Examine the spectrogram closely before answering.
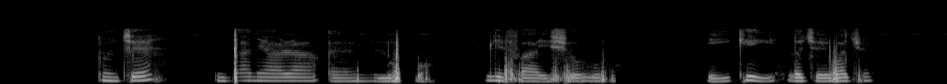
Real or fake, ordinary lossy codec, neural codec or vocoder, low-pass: real; MP3, 48 kbps; none; 5.4 kHz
